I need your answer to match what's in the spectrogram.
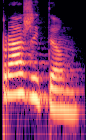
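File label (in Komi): "пражитӧм" Komi, female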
